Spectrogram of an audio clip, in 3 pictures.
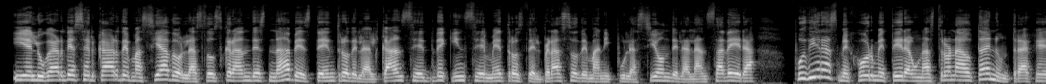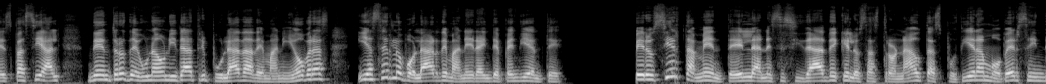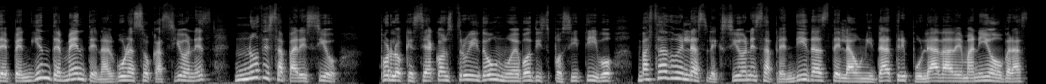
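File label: spanish latin american female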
